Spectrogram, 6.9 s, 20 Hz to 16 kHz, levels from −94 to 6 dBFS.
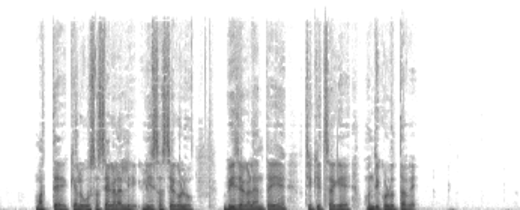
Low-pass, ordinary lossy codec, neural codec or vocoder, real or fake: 14.4 kHz; AAC, 48 kbps; none; real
